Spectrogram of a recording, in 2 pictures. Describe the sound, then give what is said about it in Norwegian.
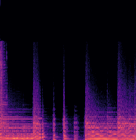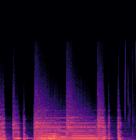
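A bright, buzzy synth tone with its pitch wobbling up and down in a warbling modulation sweep as a pitch effect is adjusted for how high and low it goes, played loud in short bursts and longer held phrases with brief gaps, no voices. “Og så skrur du på liksom hvor høyt uh, Hvor høyt og lavt den skal gå.”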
